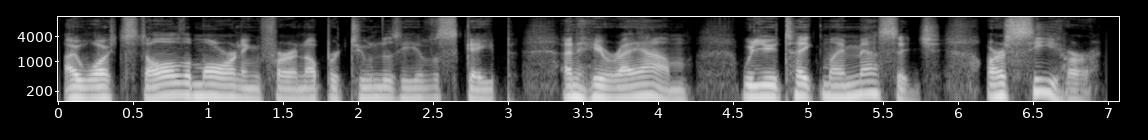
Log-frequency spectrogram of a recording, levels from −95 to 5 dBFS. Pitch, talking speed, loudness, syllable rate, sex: 125 Hz, 180 wpm, -17 LUFS, 5.6 syllables/s, male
